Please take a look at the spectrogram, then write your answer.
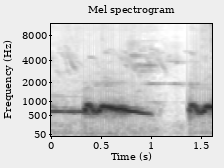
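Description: A spotted dove (tila ghughu), a caged hunting decoy bird, gives close, clear coos, one drawn-out note followed by a brief pause and the start of another.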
